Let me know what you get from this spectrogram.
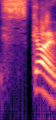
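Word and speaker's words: Schou: Tim um sko um was Tim sorry Tim sco is how you pronounce it um yeah it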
